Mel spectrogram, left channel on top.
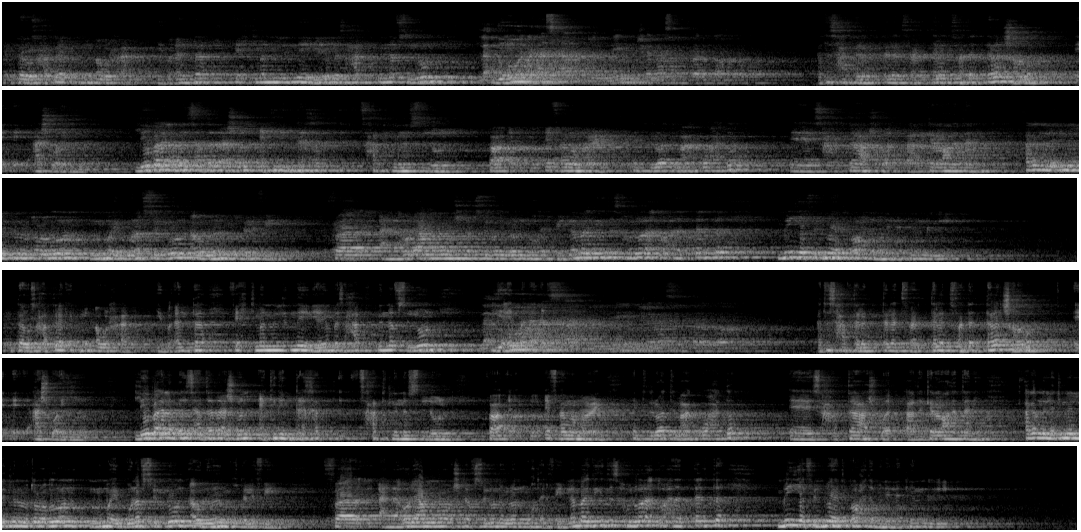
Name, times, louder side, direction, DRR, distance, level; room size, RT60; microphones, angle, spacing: voice 1, 0.2-4.4 4.9-5.4 8.2-10.4 10.7-11.6 12.1-14.0 14.4-15.3 15.6-18.2 18.6-20.6 21.0-24.4 24.9-29.0 29.3-31.0, right 3 dB, 90° right, 4 dB, 0.4 m, -27 dB
voice 2, 4.8-7.5 15.7-15.9 24.7-25.0, left 1 dB, 90° left, -5 dB, 0.9 m, -35 dB
7.7 x 2.7 x 2.4 m, 2.8 s
head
